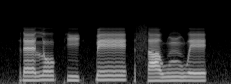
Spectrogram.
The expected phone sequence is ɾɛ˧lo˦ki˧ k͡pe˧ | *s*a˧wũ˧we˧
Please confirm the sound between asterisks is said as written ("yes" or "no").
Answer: yes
